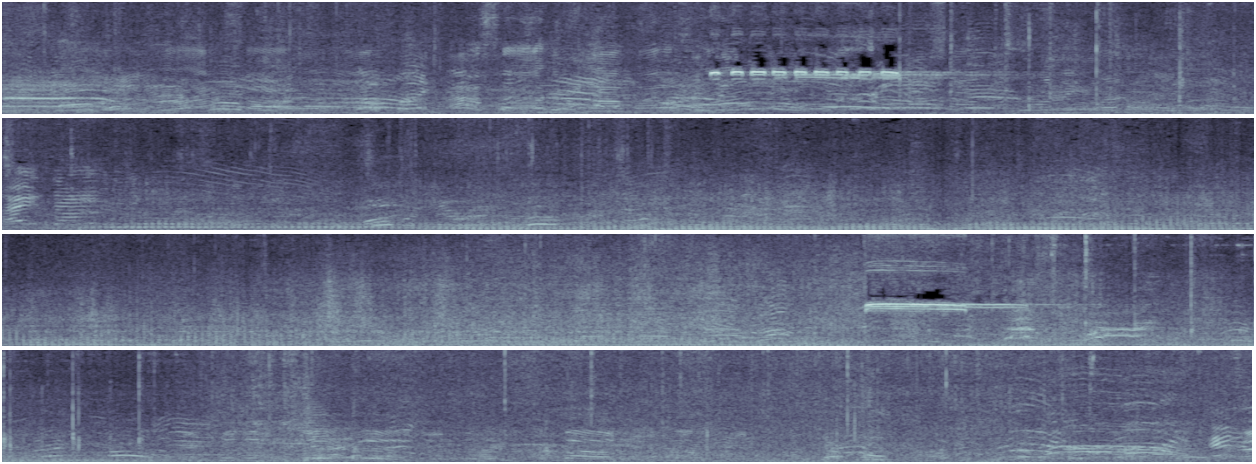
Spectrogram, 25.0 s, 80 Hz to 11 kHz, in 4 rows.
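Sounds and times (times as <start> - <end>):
voices calling out: 0.0 - 10.4, 14.4 - 25.0
referee's whistle: 3.5 - 5.0, 16.8 - 18.0
low engine drone: 5.7 - 20.3.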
